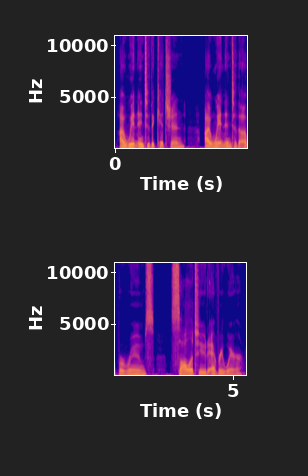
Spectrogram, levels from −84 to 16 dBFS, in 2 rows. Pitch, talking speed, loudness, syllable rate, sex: 185 Hz, 150 wpm, -18 LUFS, 5.4 syllables/s, female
